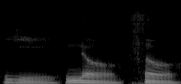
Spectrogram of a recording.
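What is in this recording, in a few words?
"yinotho", concatenated syllables; Affixing experiment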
